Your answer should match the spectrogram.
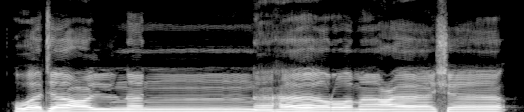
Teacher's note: را کو موٹا پڑا جائے گا، را کے اوپر زبر ہے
